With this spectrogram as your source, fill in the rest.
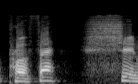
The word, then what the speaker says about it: profession: over the profession so profession has a special pronunciation we have ss but meow like kiss right so we have a uh profession with an sh sound so over ss please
